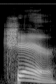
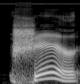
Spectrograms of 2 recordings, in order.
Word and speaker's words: Cher: Share, by the way. We don't say chair. It's always silla. Share rhymes with like the word share. De compartir. Se pronuncia así. Share. Always share with your friends. S-H-A-R-E, but C-H-E-R, the artist, share. Pronounced that way.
